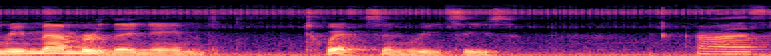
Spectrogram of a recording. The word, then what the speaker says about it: Reese's: I don't know if Quinn and Olivia even remember they named Twix and Reese's. That's not how you pronounce it.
